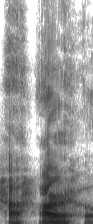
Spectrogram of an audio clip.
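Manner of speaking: put-on rambling elderly man voice. Imitating a politician stepping in to speak: Biden impression, rambling. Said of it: "Biden rambling".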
